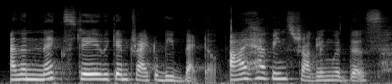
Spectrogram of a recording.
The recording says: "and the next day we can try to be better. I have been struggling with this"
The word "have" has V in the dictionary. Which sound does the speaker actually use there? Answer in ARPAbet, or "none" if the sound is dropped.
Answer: V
